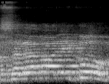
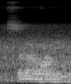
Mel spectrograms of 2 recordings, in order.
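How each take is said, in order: First: It is said loudly, with a raised voice. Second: It is said very softly, at lowest volume. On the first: "এই যে জোরে বললাম" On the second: "সর্বনিম্ন আওয়াজটা আমি বললাম"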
